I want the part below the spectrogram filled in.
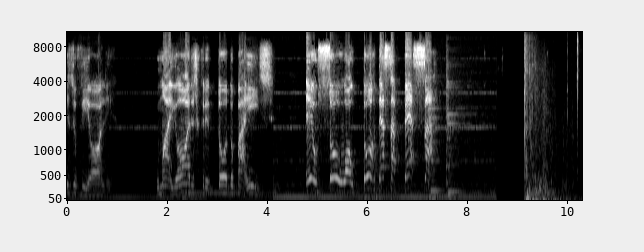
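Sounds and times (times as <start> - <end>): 
speech: 0.0 - 1.0, 1.8 - 7.6
single loud gunshot: 9.2 - 10.2.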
